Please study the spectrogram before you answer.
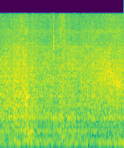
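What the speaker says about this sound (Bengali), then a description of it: "এই পেস্টটা আমি এখানে দিয়ে এটা সম্পূর্ণ কষিয়ে নেব।" A paste of onion, garlic and tomato fries in a pan with a steady, close, bright sizzle and hiss, with no talking.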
